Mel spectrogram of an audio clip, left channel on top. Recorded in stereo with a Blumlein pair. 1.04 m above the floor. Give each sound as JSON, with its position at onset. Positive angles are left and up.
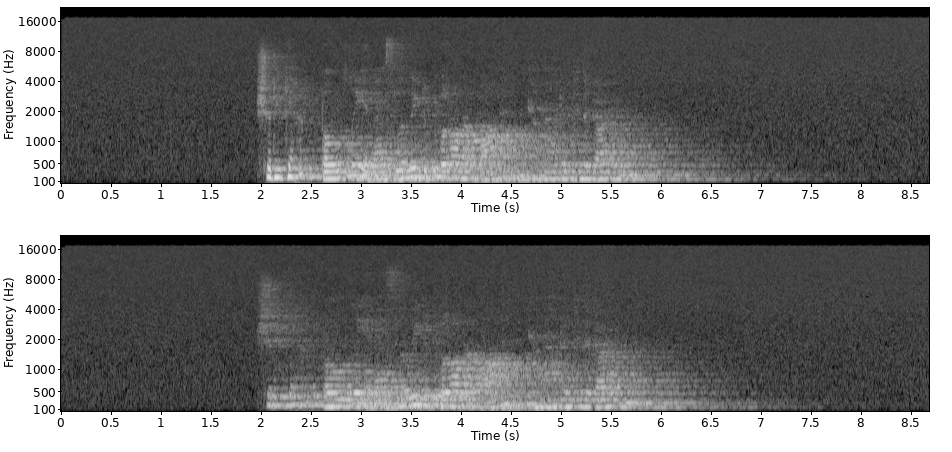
{"t": 2.0, "sound": "a woman speaking", "azimuth_deg": 60, "distance_m": 0.7}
